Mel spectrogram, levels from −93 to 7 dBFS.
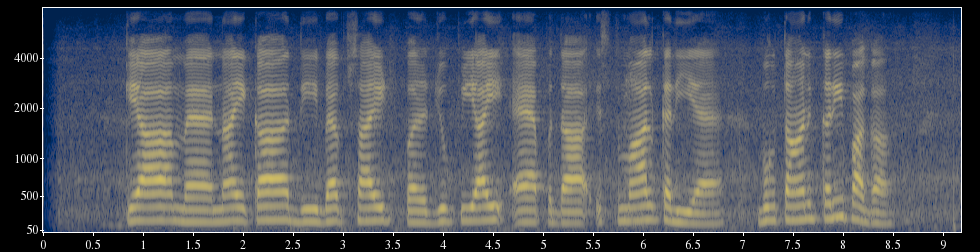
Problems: constant background noise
